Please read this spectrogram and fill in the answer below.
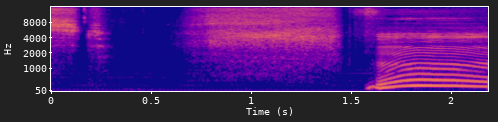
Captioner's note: sucks in air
